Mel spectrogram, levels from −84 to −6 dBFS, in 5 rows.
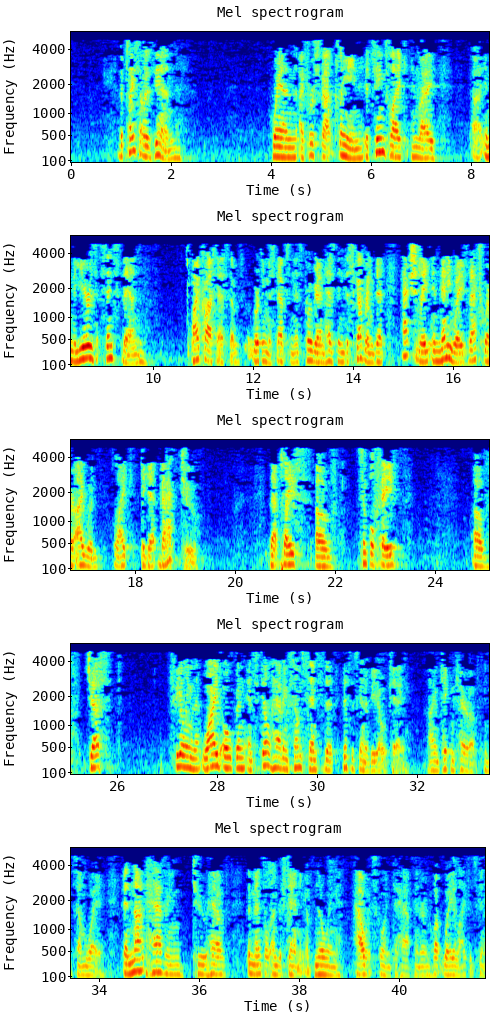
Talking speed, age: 140 wpm, 50-69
